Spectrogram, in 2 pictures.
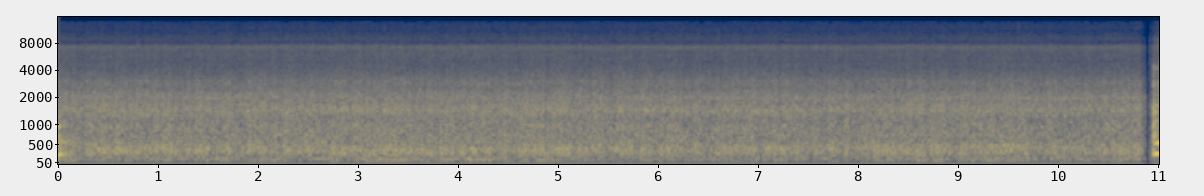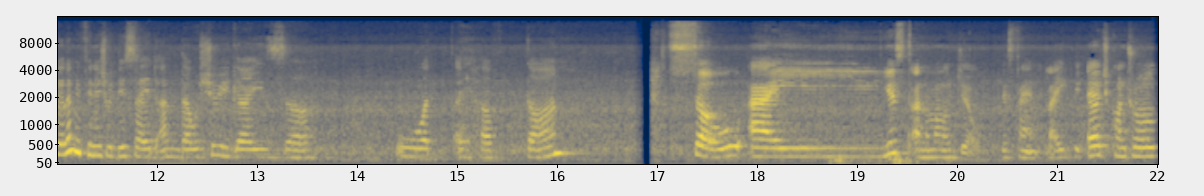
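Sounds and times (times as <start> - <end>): steady background hiss: 0.0 - 22.0.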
